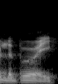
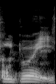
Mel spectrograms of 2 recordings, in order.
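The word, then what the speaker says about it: Le Bris: Because I prefer Lebris. Well, I'm calling him Lebris because he's French.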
